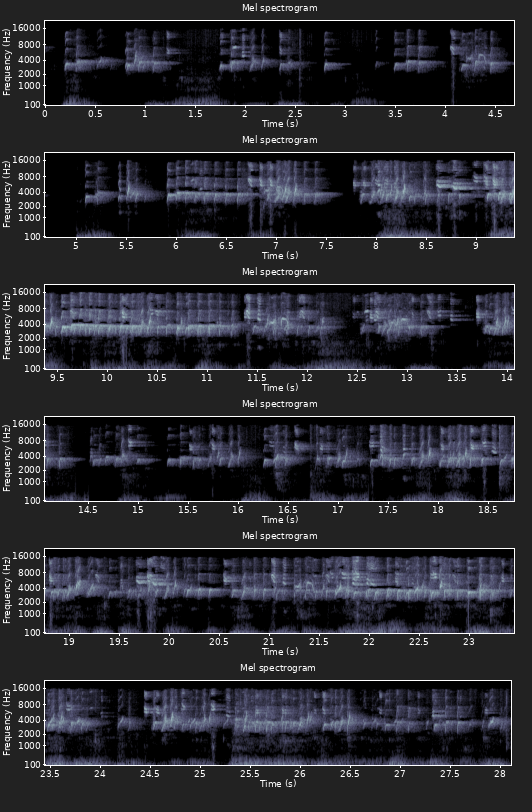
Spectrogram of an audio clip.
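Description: A mixed flock of European goldfinches, males and females, calling and twittering in chorus. The calls come as separate short notes for the first few seconds, then as dense, nearly unbroken chatter from about six seconds in.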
